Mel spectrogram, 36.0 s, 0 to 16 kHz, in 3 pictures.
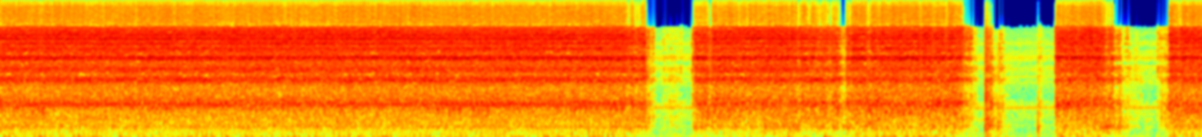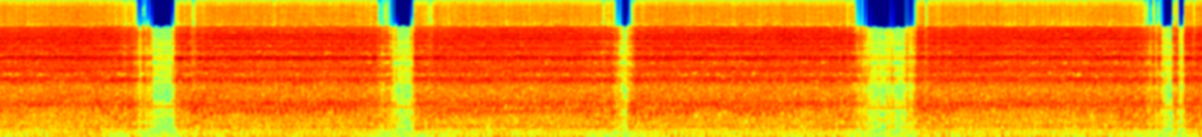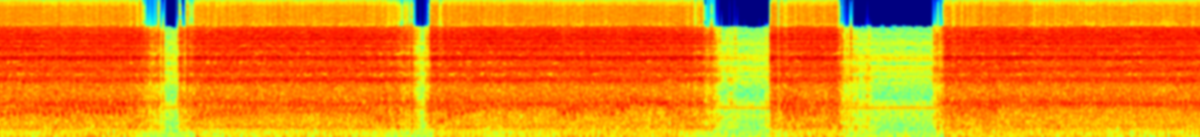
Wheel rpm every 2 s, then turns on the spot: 230, 220, 230, 110, 110, 60, 150, 150, 140, 150, 120, 170, 140, 160, 150, 150, 80, 230.
none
